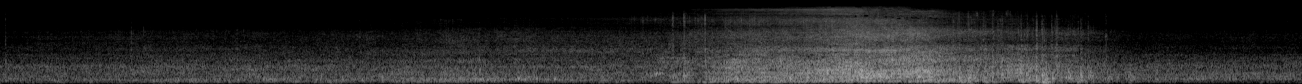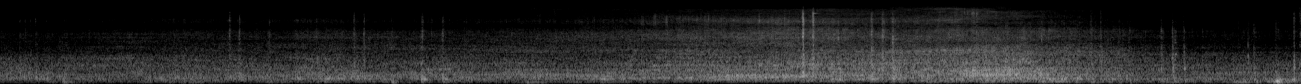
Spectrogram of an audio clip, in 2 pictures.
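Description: Hornby OO gauge model Duchess class steam locomotive running round a layout: a steady rumble of wheels on rail and motor that swells twice as it passes close, once about a third of the way in and again near the end.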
